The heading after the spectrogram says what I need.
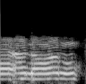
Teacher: تضع اللسان في مخرجه لا يتحرك أثناء النون لو نزعته بسرعة تقول أنا أنعمت لا أنعمت هكذا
